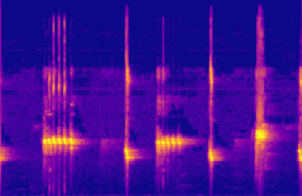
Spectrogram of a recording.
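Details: Kolibri ninja sunbird giving quick buzzy high trills between sharp single chirps, roughly one phrase every half second, as a training recording for other birds.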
